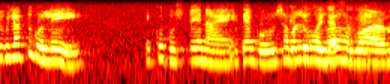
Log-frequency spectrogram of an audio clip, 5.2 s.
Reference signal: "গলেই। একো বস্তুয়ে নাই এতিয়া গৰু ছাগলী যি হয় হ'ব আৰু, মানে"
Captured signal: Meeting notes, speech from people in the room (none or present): present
